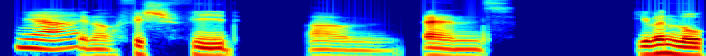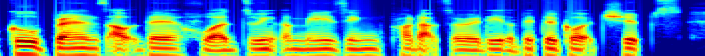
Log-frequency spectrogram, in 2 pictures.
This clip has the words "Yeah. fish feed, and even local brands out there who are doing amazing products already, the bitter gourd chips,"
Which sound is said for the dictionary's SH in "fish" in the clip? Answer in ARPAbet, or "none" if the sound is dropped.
SH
